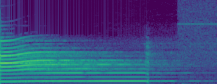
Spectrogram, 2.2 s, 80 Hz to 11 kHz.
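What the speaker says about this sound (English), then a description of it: "bend that one 2 frets." A distorted electric guitar note bends upward in pitch and sustains, then cuts off with a pick click and a faint following note.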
